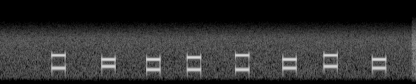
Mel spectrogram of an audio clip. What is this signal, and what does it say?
DTMF, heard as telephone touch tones, dialled by hand, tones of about 140 ms, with a squelch burst at the end. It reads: 67123494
